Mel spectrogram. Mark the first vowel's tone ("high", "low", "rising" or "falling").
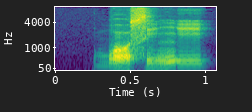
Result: falling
